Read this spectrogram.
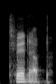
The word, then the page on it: tittup: American English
